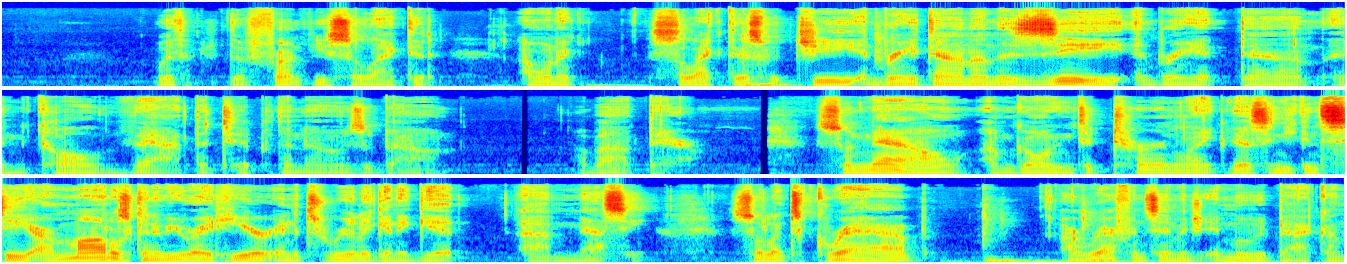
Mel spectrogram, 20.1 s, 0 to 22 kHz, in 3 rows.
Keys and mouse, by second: 2.5 click, 3.7 g, 10.5 KP_1, 11.6-13.3 middle drag, 18.3 g.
